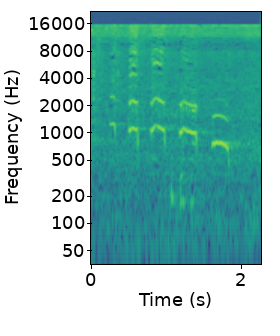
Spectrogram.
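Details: Golden Retriever whimpering: four short, high, tonal whines, each slightly arched or falling, spaced about a third of a second apart, with a quiet hiss in the background.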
